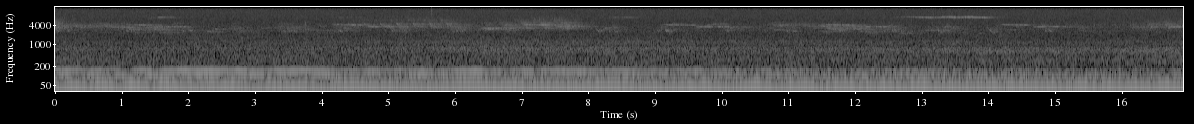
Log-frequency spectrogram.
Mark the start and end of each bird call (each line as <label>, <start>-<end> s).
Black-capped Chickadee (Poecile atricapillus), 0.0-16.9 s
Ovenbird (Seiurus aurocapilla), 0.0-16.9 s
Red-eyed Vireo (Vireo olivaceus), 0.0-16.9 s
Veery (Catharus fuscescens), 0.0-16.9 s
Cedar Waxwing (Bombycilla cedrorum), 1.3-1.9 s
Cedar Waxwing (Bombycilla cedrorum), 12.7-14.3 s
